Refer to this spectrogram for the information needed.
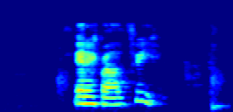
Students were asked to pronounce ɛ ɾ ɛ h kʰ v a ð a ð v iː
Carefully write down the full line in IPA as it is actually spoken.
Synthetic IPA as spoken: ɛ ɾ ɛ h k v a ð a θ v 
